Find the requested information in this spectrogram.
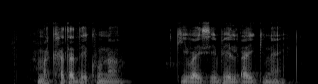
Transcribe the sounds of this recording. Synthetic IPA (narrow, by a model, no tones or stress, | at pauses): həməɾkʰat̪ad̪ḛːkʰuna | kiʋaːɪsebʱeːlaikinai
